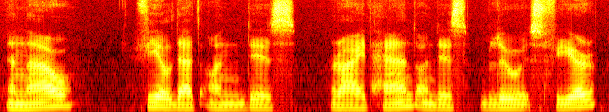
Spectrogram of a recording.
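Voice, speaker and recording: A man with a mid-range voice guides a meditation, addressing the listener in short, unhurried phrases separated by long pauses. The recording is dry.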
